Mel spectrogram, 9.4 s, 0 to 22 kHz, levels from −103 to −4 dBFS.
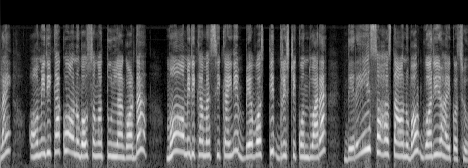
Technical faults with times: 0.00-9.37 generation loss

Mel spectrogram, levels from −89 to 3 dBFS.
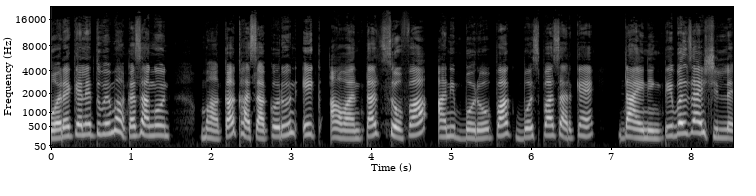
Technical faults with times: none

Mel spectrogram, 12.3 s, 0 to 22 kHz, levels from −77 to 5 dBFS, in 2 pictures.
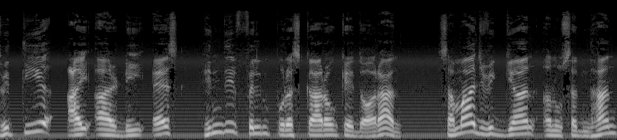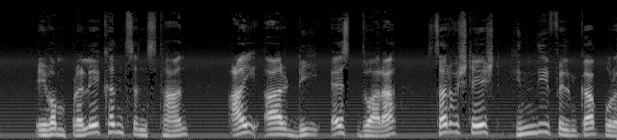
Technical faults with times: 0.00-12.35 mains buzz

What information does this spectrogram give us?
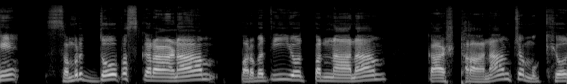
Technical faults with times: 4.65-4.71 frames out of order

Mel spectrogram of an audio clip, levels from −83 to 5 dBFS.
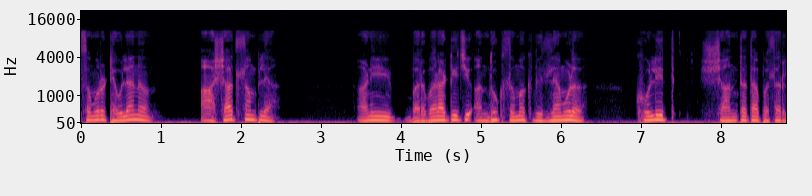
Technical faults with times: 0.00-8.82 Nellymoser compression
1.92 pre-echo
2.20 pre-echo
4.61 pre-echo
7.37 pre-echo
8.23-8.37 pre-echo

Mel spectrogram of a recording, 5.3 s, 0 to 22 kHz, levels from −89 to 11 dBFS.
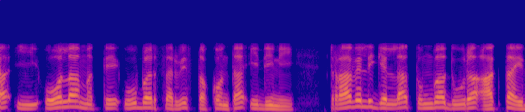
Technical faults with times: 0.00-5.25 Opus compression

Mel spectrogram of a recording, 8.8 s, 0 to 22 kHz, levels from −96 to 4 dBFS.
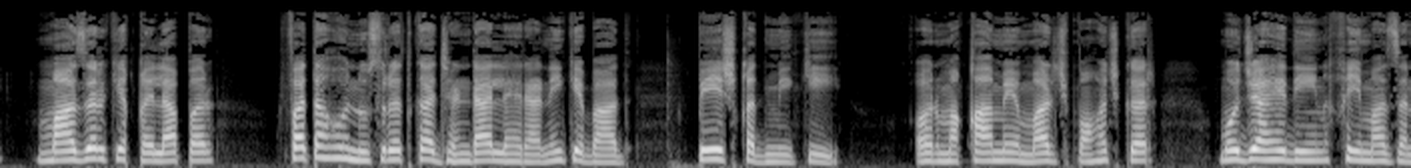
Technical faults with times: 1.04 bit error spike
8.51 bit error spike

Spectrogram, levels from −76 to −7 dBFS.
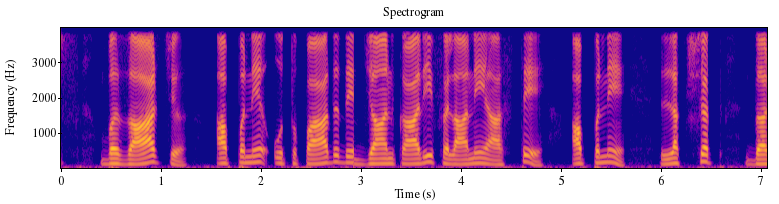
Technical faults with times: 2.92-2.94 skip ahead
3.02-4.08 jitter buffer speed-up

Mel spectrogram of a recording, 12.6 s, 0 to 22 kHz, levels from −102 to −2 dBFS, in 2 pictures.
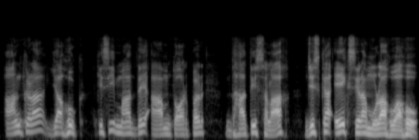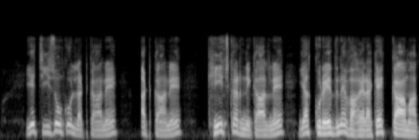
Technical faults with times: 0.07-12.57 automatic gain rising

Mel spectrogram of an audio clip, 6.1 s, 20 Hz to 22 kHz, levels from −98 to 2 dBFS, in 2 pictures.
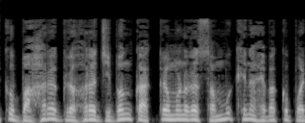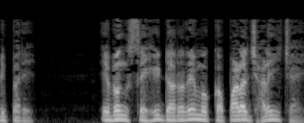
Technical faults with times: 0.00-6.10 low-delay AAC compression

